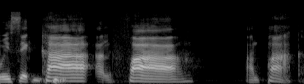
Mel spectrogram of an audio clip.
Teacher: So the suppression of the R when it's either the last sound in a word or followed by a consonant sound.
